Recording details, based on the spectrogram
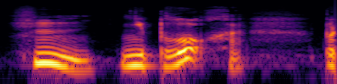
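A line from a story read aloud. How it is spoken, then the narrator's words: Muttering. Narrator (Russian): пробормотала она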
